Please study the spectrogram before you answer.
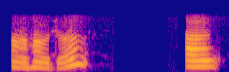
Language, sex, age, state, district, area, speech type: Kannada, female, 18-30, Karnataka, Dakshina Kannada, urban, conversation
